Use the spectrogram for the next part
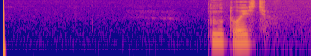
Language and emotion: Russian, neutral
